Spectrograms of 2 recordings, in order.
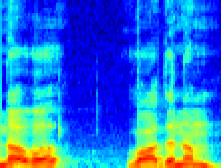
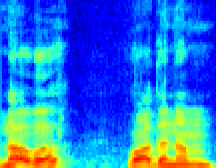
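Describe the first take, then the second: No difference in how they are said.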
